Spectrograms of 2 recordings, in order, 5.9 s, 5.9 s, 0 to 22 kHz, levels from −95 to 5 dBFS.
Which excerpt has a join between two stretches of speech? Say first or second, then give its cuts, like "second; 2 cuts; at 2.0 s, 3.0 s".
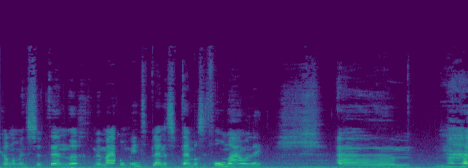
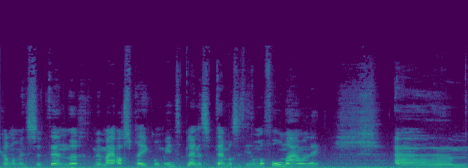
first; 2 cuts; at 1.4 s, 2.6 s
